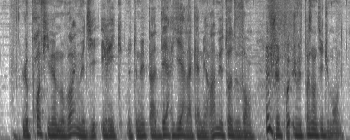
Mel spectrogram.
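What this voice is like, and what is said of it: Marseille southern French accent. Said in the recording (French): “L'accent que vous entendez bien, là, en direct sur Rouge. Hein, on voit que c'est pas l'accent suisse. ... Tu habites à Marseille”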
